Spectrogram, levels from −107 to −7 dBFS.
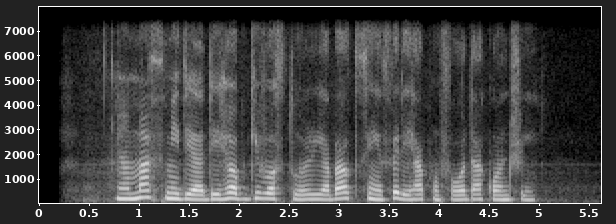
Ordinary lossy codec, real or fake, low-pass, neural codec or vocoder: none; real; 7.2 kHz; none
